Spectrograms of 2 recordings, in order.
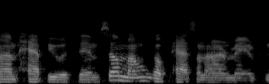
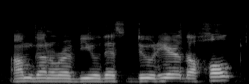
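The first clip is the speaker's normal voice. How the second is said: ordinary talk, nothing marked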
